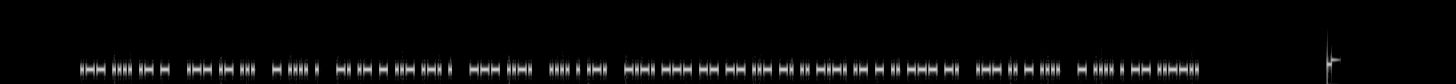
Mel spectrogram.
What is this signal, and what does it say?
Morse code, heard as a keyed tone, about 41 wpm, 700 Hz. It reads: WHAT WAS THE NATURE OF HER COMMUNICATION WITH THEM?
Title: Sentences from Top 1000 Words - Review Part 6 - 45wpm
